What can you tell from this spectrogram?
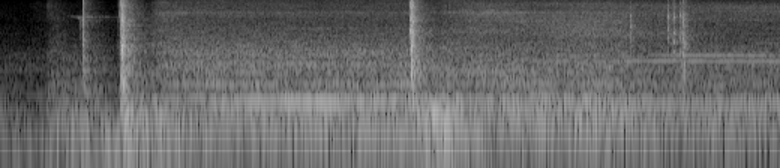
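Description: A sharp click about a second in, then an electric motor starts and runs steadily with a low hum: the hydraulic elevator's power-unit pump running. Another click near the middle.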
